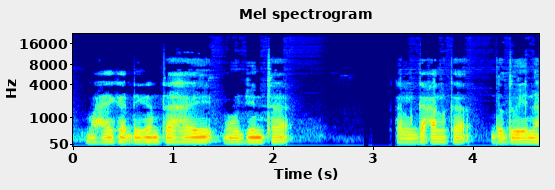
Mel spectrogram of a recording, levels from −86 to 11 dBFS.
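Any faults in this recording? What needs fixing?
At 3.19 s the speech drops out abruptly for about 38 ms, to 3.23 s, with smeared edges, then resumes exactly where it left off. This is a gap at a join of encoded pieces. The audio was encoded in separate sections, about 6 s each, and joined untrimmed, so one encoder's padded final frame and the next encoder's start-up delay both remain as silence at the splice. To prevent it, encode the whole stream in one pass, or trim encoder delay and padding before joining pieces.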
